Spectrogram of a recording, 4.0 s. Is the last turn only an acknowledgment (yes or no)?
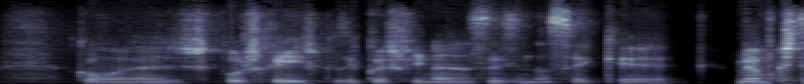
yes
